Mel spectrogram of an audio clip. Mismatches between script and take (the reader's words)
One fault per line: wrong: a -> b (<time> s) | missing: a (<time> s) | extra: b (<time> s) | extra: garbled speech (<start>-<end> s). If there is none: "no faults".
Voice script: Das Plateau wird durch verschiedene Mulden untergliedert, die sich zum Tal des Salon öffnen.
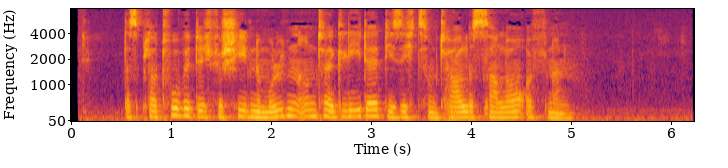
no faults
